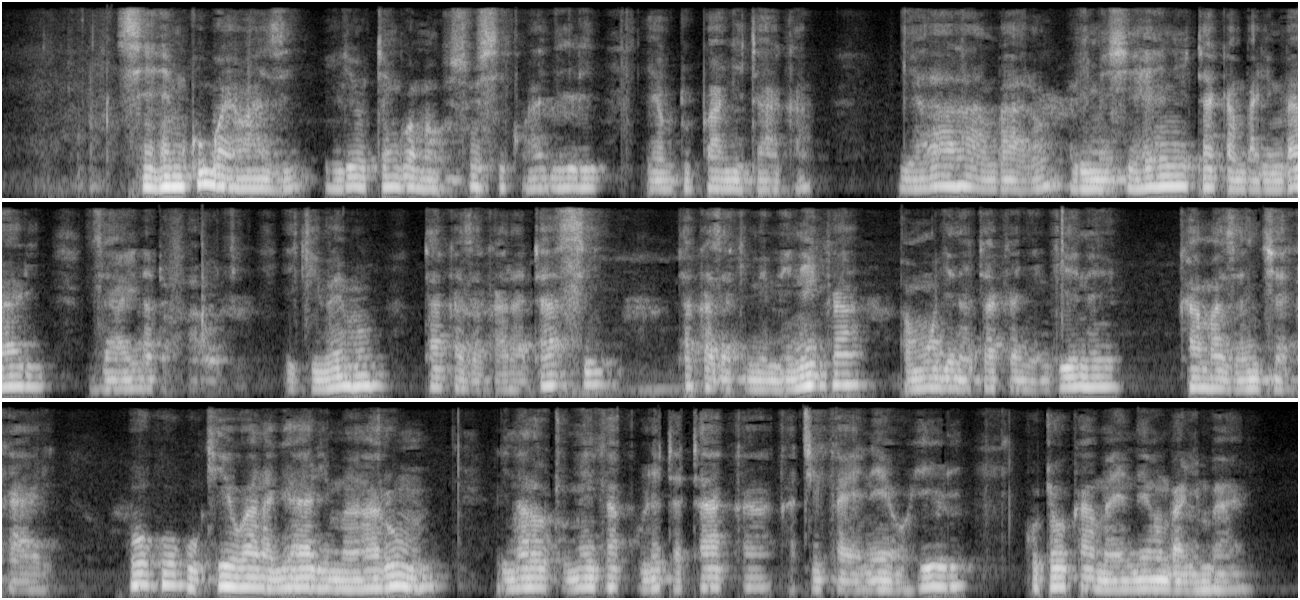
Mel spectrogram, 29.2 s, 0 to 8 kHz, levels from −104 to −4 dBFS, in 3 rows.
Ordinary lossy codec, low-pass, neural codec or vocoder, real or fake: AAC, 32 kbps; 7.2 kHz; vocoder, 22.05 kHz, 80 mel bands, WaveNeXt; fake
